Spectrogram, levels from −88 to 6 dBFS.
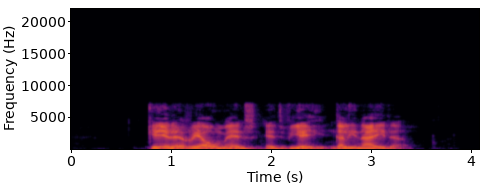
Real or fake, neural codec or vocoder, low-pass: fake; codec, 16 kHz, 4.8 kbps, FACodec; 7.2 kHz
